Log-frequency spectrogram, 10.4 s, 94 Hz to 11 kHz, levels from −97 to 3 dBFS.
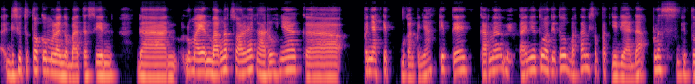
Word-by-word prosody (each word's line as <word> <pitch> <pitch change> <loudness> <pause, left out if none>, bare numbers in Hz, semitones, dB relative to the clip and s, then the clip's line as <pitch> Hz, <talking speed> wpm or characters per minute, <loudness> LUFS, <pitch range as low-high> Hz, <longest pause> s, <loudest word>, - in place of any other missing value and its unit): di 160 - 0
situ 200 - -1
tuh 205 - +3
aku 205 - +1
mulai 175 -2 +5
ngebatasin 150 +2 0 0.4
dan 145 -1 +2 0.3
lumayan 185 -1 +5
banget 200 +7 +4
soalnya 200 +2 +3
ngaruhnya 185 +7 +1
ke 155 - -2 0.8
penyakit 195 0 +1 0.2
bukan 145 -3 -4
penyakit 205 +9 -3
ya, 195 - +5 0.3
karena 185 +5 0 0.2
matanya 180 +1 -1
itu 235 - -1
waktu 205 -3 0
itu 235 - +3
bahkan 165 +9 -3
sempet 180 0 -9
jadi 150 0 0
ada - - 0 0.2
plus, 220 0 0 0.2
gitu. 165 0 -5
175 Hz, 155 wpm, -23 LUFS, 160-205 Hz, 0.8 s, mulai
